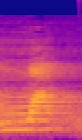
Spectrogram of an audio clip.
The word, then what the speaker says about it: nwa: N and W is pronounced nwe, nwe. Nwe dịka na N dịka na nwa, nwa is child, nwa is child.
